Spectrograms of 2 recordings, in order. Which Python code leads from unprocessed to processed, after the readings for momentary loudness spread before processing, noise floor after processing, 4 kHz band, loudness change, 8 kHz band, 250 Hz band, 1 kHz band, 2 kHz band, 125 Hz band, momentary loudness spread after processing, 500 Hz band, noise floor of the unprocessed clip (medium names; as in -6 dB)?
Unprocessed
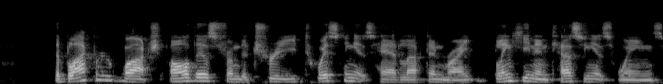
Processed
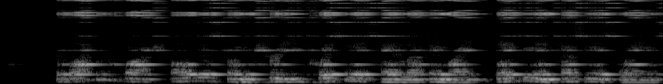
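9 LU, -74 dBFS, -12.0 dB, 0.0 dB, no reading, -7.0 dB, -11.0 dB, -12.0 dB, -9.0 dB, 6 LU, -8.5 dB, -80 dBFS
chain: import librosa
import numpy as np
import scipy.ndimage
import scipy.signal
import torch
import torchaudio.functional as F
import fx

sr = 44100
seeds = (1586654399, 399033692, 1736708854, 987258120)

y = fx.high_shelf(x, sr, hz=6400.0, db=4.5)
y = fx.rider(y, sr, range_db=10, speed_s=0.5)
y = fx.octave_resonator(y, sr, note='A#', decay_s=0.34)
y = fx.rev_gated(y, sr, seeds[0], gate_ms=100, shape='flat', drr_db=-5.0)
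y = (np.kron(scipy.signal.resample_poly(y, 1, 4), np.eye(4)[0]) * 4)[:len(y)]
y = y * librosa.db_to_amplitude(2.5)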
